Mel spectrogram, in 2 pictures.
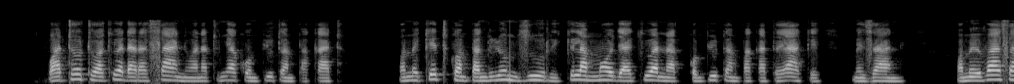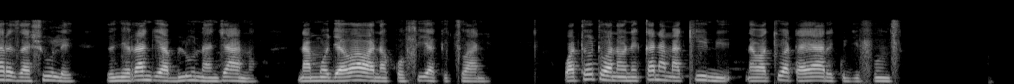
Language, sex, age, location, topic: Swahili, female, 18-24, Nairobi, education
